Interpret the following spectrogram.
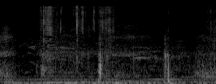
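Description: A few faint footsteps on a concrete walkway, heard as light separate clicks, over a quiet outdoor background with a faint steady hum.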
